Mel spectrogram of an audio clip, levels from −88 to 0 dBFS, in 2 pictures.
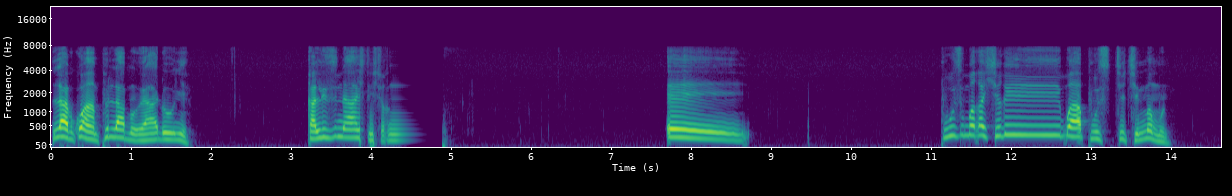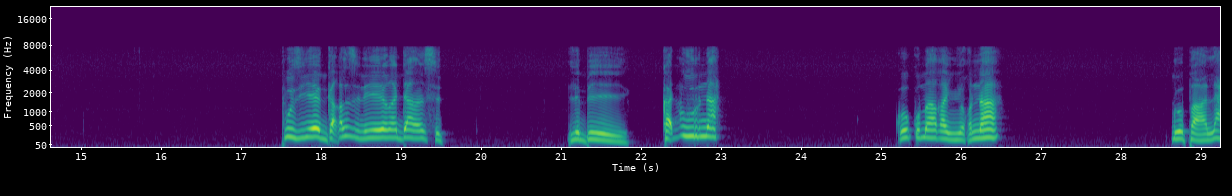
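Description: Repeated packet loss (robotic sound) from 3.84 to 4.10 s in this speech recording: four short gaps, the longest 48 ms, are patched by extending the previous sound, leaving about 40% of that stretch concealed and choppy. A long network dropout from 4.28 to 4.91 s is the likely cause of the next break: the last sound is stretched into a fading buzz, then roughly a third of a second of silence, and the audio resumes with that portion missing. The sound carries nothing above 8 kHz, which fits a G.722 call codec at 64 kbps.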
